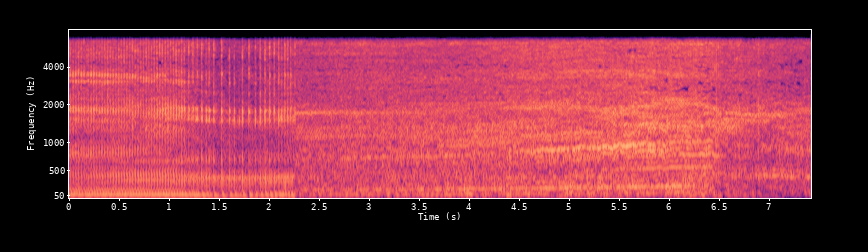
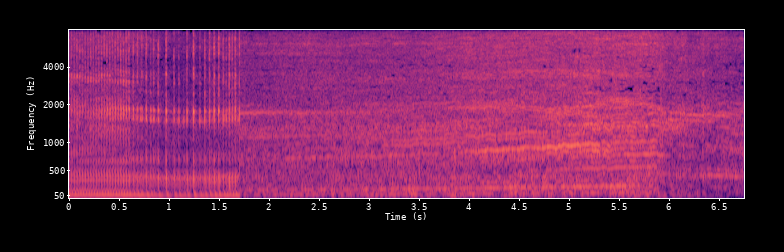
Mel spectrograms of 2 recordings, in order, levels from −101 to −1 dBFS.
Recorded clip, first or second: second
